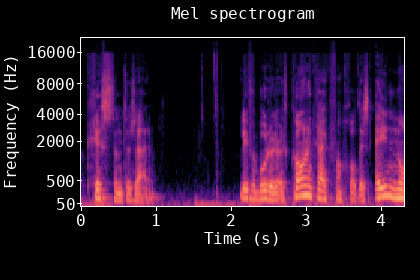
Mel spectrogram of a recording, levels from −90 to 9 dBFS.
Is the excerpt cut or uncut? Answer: cut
